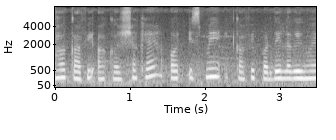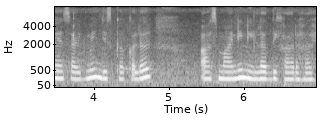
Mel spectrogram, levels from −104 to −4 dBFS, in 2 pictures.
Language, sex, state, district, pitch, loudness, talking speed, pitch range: Hindi, female, Uttar Pradesh, Lucknow, 230 Hz, -15 LUFS, 170 wpm, 220-245 Hz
